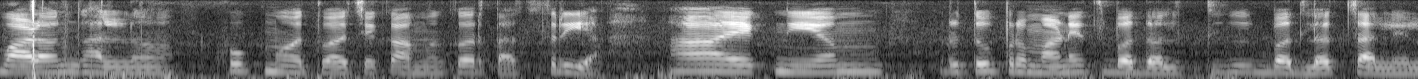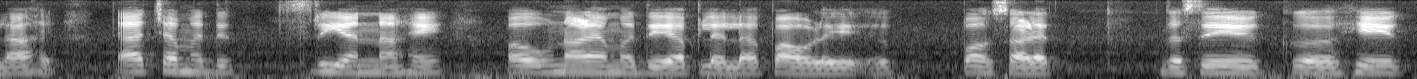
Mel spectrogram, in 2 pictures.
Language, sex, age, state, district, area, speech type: Marathi, female, 18-30, Maharashtra, Osmanabad, rural, spontaneous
